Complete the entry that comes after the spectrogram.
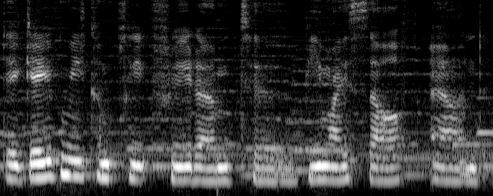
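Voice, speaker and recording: A young fashion designer from South Korea talks in a low, even voice. She speaks slowly and thoughtfully, and music plays clearly underneath her. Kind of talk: documentary interview.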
